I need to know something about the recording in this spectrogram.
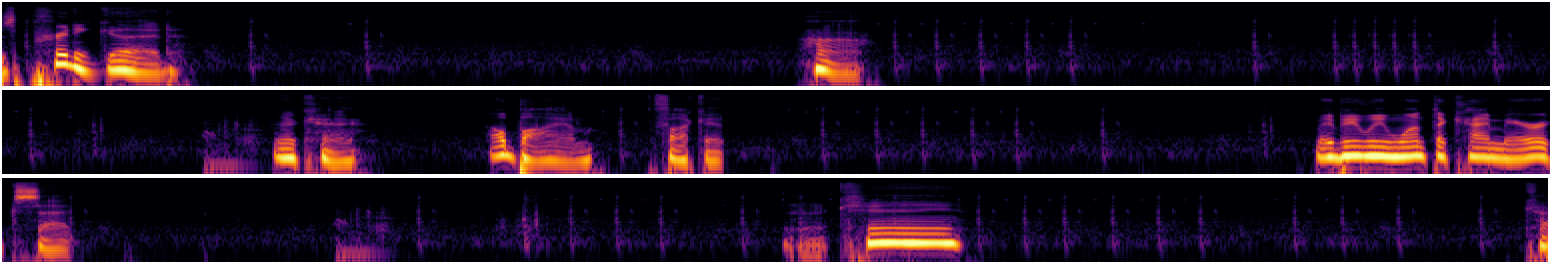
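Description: A game menu ticks with quick, soft clicks as selections move.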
